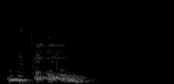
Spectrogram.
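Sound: cough and throat clearing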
